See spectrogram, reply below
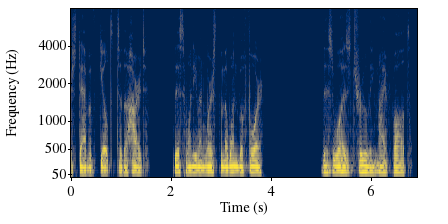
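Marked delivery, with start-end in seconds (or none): none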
